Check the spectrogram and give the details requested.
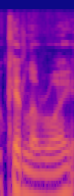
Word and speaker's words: The Kid Laroi: Well, Kid Laroi, I say it like that because, you know, the French accent from Montreal.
